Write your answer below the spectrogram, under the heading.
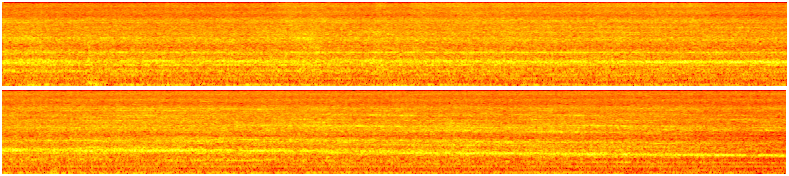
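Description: Queensland Rail EMU electric train running, heard from inside the carriage: a steady low rumble with a constant hum and a whine that falls in pitch over the last few seconds.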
